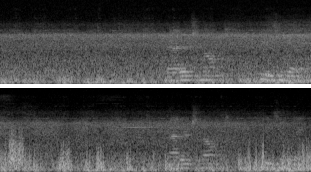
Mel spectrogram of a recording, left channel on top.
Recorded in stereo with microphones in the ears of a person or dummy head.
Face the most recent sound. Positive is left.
turn(degrees=45)  # may be behind; listen again after turning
